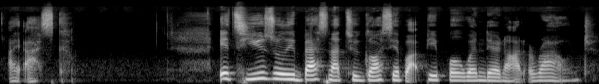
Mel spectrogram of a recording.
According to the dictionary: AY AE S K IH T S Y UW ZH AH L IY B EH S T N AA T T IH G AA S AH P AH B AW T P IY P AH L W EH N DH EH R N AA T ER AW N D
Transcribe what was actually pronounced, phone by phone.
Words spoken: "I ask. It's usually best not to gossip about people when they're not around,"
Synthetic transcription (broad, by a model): AY AE S K IH T S Y UW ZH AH L IY B EH S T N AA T T IH G AA S AH P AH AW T P IY P AH L W EH N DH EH R N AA T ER AW N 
